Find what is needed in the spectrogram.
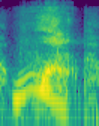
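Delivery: ordinary talk, nothing marked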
